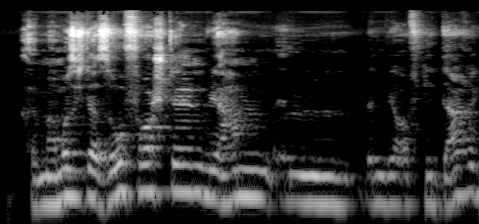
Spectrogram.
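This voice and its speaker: A somewhat breathy male voice, fairly high in pitch, with a dark, mellow tone and fairly even intonation. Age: 60s. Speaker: malting company executive and brewer. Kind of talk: expert interview.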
